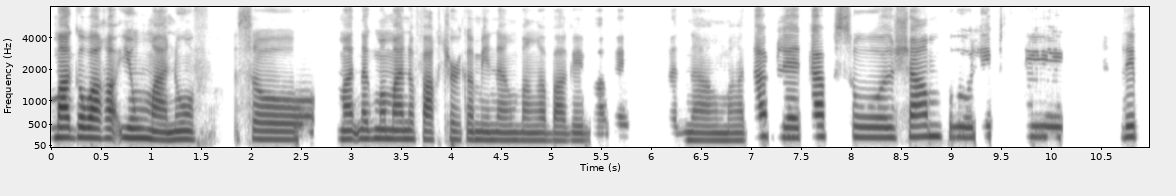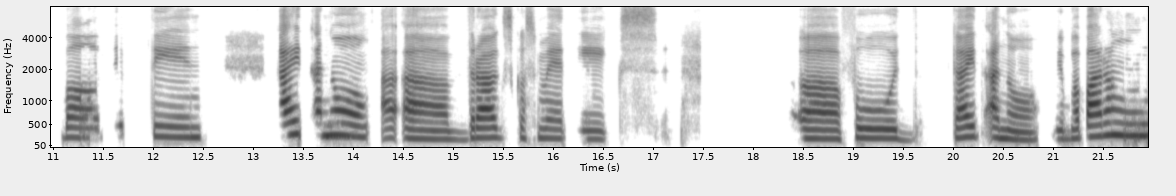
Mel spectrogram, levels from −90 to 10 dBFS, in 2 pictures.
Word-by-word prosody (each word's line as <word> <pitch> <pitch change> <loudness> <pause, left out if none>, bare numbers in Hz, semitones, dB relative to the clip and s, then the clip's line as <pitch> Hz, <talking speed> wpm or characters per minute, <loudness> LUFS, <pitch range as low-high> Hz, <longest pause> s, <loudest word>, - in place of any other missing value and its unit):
gumagawa 215 -1 +6
ka 200 0 0
yung 205 -1 +2
manuf. 170 -1 0 0.3
So, 170 0 -2 0.4
ma 180 0 0
nagma-manufacture 185 -2 -2
kami 170 0 -4
ng 160 -1 -4
mga 155 0 -5
bagay-bagay 150 +1 -8
tulad 150 +1 -23
ng 155 -1 -5
mga 155 0 -5
tablet, 215 -2 -2
capsule, 220 -2 -1
shampoo, 225 0 -2
lipstick, 225 0 -7 0.6
lip 230 0 -1 0.2
balm, 210 -1 0 0.2
lip 470 0 -12 0.2
tint, 220 -2 -2 0.8
kahit 270 +3 +7 0.2
ano, 250 -3 +4
ah, 200 +1 -1
ah, 185 -3 +3
drugs, 205 +5 +3
cosmetics 195 - -6 1.5
ah, 190 -1 +5
food 195 -6 0 0.3
kahit 220 +2 +4
ano. 170 -6 +2
'Di 185 - -5
ba 190 +2 0
parang 250 +1 +6
200 Hz, 95 wpm, -23 LUFS, 170-220 Hz, 1.5 s, kahit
